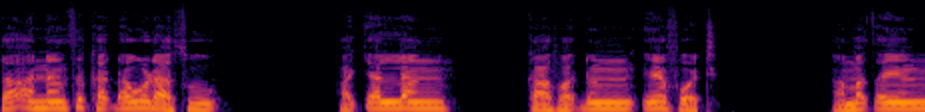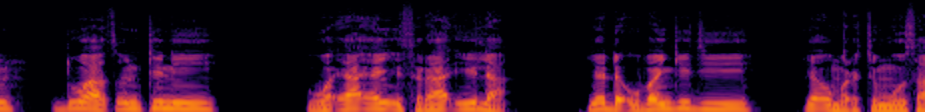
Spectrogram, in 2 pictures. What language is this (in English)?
Hausa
